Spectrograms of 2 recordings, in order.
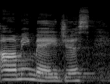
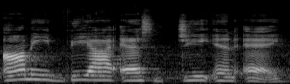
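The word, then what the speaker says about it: Ammi visnaga: Y'all, this is not Ami Magus. It's Ami Visgna.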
